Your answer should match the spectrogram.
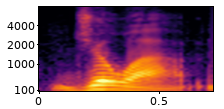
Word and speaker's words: Joab: There's one gentleman in the book of Samuel by the name of, let me pronounce it right, Joab, J-O-A-B, Joab.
